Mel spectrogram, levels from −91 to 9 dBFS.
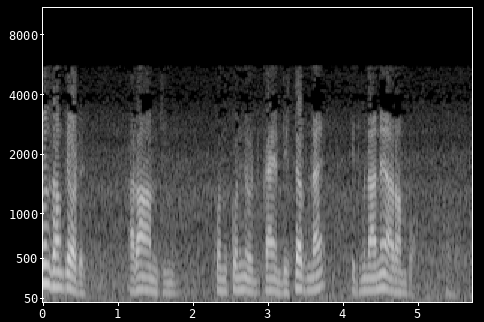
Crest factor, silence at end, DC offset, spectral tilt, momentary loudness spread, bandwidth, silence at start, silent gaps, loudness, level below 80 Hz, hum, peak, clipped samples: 16 dB; 0 s; 0.1%; -12 dB/octave; 22 LU; 5.8 kHz; 0 s; none; -19 LUFS; -46 dBFS; none; -4 dBFS; under 0.1%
